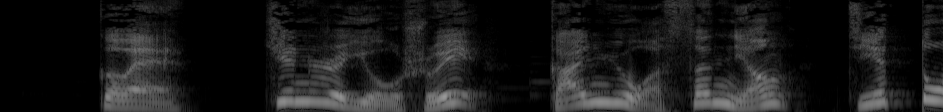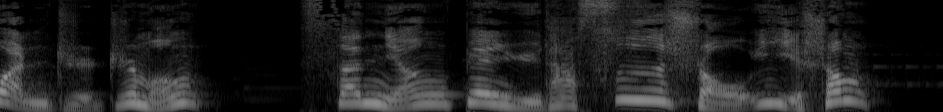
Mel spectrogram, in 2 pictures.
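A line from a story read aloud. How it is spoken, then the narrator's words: Half-smiling, somber. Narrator (Chinese): 眼神一暗，似笑非笑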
